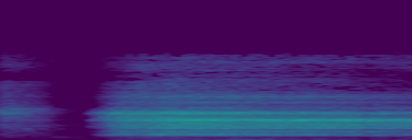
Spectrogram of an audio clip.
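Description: A long breath out during a yoga session: a brief hush, then a steady, soft breathy hiss that holds for well over a second without voices.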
